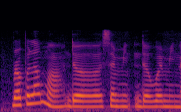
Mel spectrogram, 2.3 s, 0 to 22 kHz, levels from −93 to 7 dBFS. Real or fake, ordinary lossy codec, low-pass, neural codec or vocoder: real; none; 7.2 kHz; none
